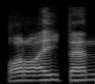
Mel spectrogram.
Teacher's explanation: নুনের উপর তাসদিদ গুণনা হবে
